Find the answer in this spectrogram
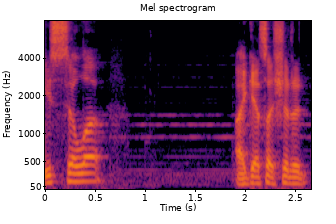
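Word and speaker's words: Scylla: Destination reached Cheney called it Skila. I would say Sila.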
